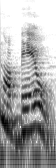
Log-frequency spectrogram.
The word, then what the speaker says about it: Nobel: um prêmio prêmio Nobel o prêmio Nobel porque não tem acento e termina em L como anel tá palavra que termina em L duas sílabas Você não tem jeito de falar Nobel primeiro que uma língua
